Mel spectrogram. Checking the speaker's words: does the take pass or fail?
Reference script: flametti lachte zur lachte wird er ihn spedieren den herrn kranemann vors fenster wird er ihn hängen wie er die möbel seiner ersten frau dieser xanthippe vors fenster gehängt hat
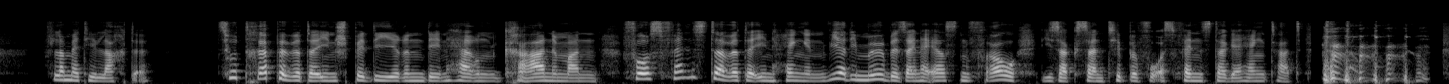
fail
